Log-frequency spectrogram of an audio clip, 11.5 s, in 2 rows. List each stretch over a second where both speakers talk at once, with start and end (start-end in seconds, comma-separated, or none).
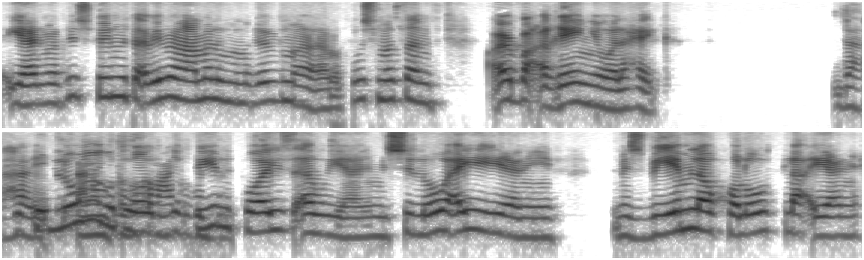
5.8-7.3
